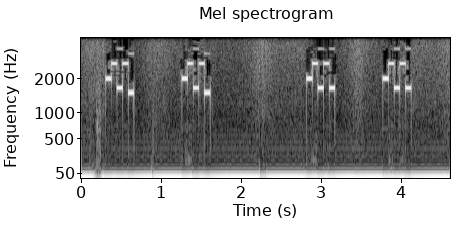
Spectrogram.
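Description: Five-tone selective call (ZVEI), heard as quick runs of five tones, tones of about 70 ms. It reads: 88665 88665 88666 88666
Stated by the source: ZVEI five-tone selective call received on an SDR.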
